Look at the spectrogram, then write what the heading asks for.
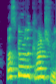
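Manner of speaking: high, loud imitation of eager trippers; mock enthusiasm. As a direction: chirp it in an exaggerated high voice. Mocks people planning country trips.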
